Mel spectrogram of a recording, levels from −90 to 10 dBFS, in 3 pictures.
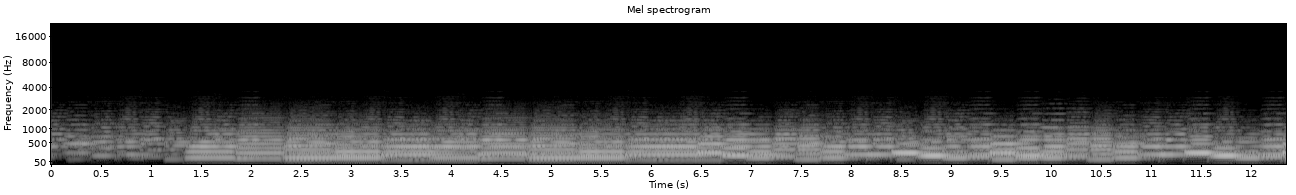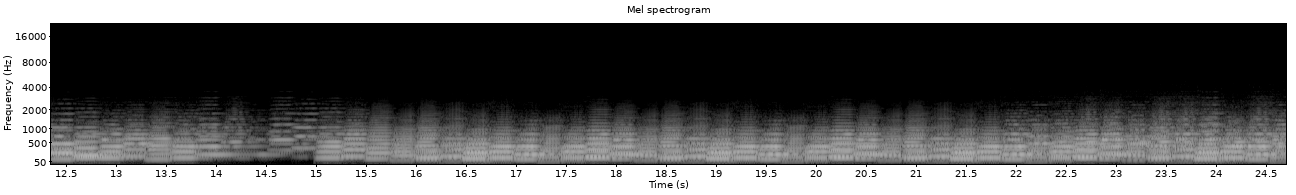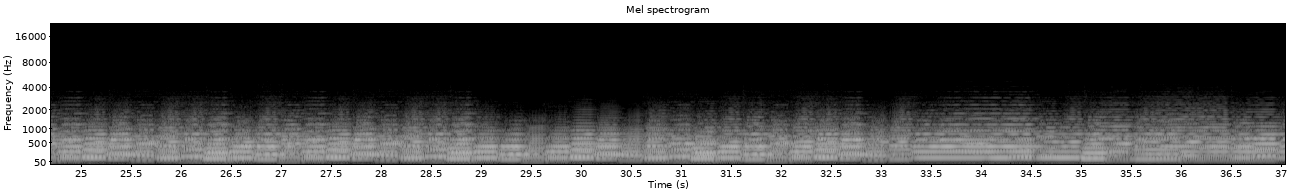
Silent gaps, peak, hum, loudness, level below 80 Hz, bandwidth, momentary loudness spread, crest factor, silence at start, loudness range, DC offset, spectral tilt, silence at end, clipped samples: none; -10 dBFS; none; -27 LUFS; -58 dBFS; 3.1 kHz; 5 LU; 16 dB; 0 s; 2 LU; under 0.1%; -13.5 dB/octave; 0 s; under 0.1%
